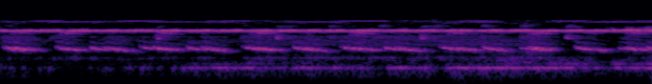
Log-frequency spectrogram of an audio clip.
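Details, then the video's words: Frogs calling beside a lake at night, producing rhythmic, overlapping croaks in quick succession. A continuous high insect-like drone and a faint low steady hum fill the background. "Lakeside night creatures and frog sounds"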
